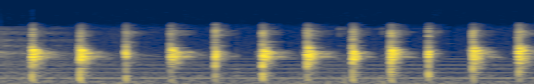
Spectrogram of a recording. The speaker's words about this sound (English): Are you slapping something against your leg there? Is that... on his own ass. No, that was a round of applause. Oh, okay, sorry, yeah.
